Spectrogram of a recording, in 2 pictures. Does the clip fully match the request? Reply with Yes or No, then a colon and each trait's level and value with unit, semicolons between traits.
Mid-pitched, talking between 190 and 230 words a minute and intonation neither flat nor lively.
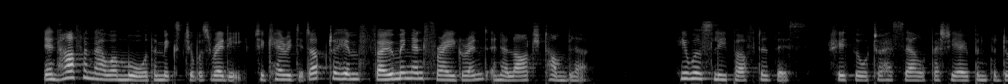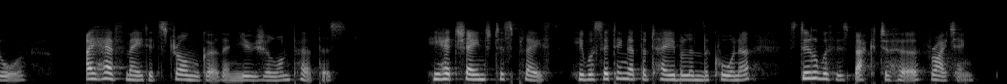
No: high, 215 Hz; average, 195 wpm; average, 3.6 semitones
